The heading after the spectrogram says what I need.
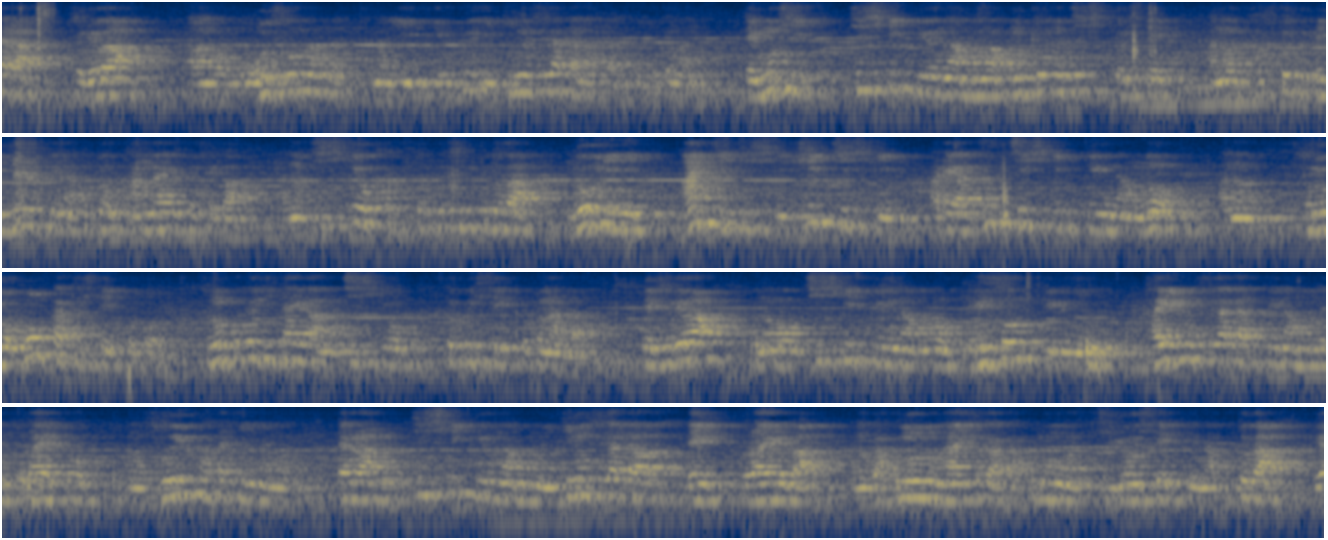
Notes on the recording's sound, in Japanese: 音質：２。場所：上智大学 521番教室。連続講演会における最終日の講演。声が若干遠く聞こえ、 ところどころノイズが入っており 背景に会場周辺の音楽が聞こえる。討論部分は途中でテープが切れる。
